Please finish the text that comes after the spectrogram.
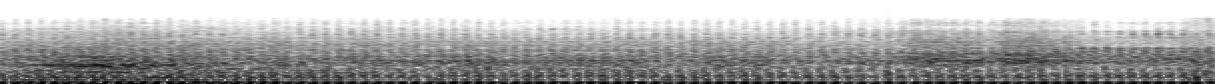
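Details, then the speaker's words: Honda Supra motorcycle, rough noise persisting despite cam chain and bushing replacement: steady harsh rattle pulsing about three times a second; chain found too loose and a bolt missing, source not pinned down. "Ada suara aneh. Seolah ada sesuatu yang terlepas."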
